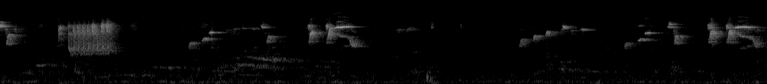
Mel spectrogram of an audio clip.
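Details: Singing female European goldfinch gives a harsh buzzy note, then runs of rapid, bright twittering and rising chirps, phrases separated by short silences.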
